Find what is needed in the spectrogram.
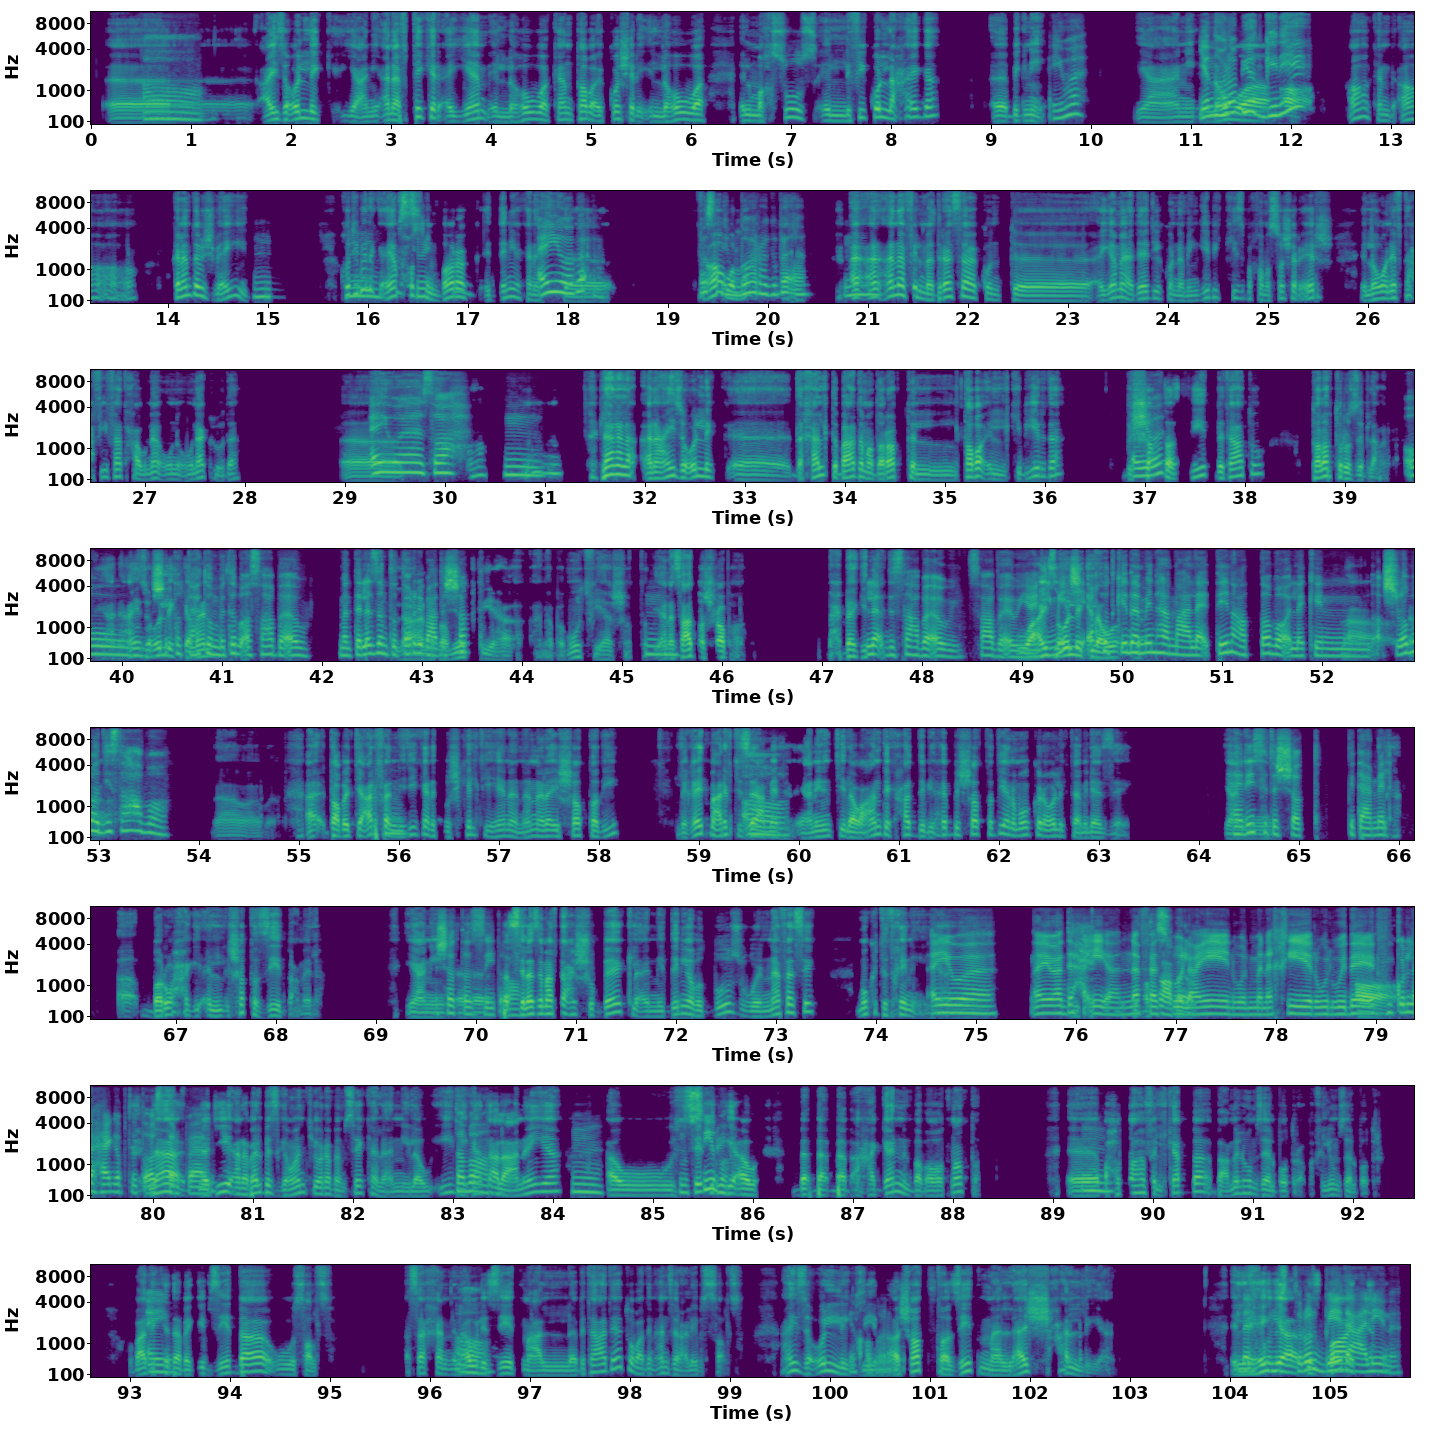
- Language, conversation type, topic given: Arabic, unstructured, إيه رأيك في الأكل الجاهز مقارنة بالطبخ في البيت؟
- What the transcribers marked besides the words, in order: tapping; unintelligible speech; other background noise; unintelligible speech; chuckle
